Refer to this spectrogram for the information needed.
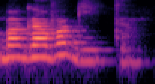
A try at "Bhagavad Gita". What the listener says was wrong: Bhagavad, tem um D aí no final. Bhagavad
